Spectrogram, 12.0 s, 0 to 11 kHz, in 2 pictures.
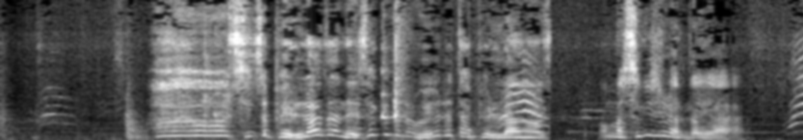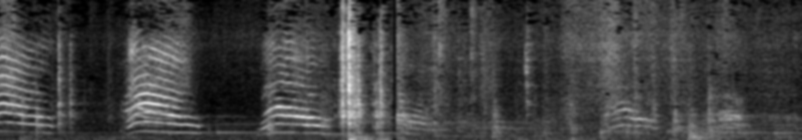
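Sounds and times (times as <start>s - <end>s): cat meowing: 0.2s - 0.6s, 5.9s - 9.3s.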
